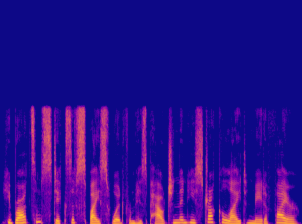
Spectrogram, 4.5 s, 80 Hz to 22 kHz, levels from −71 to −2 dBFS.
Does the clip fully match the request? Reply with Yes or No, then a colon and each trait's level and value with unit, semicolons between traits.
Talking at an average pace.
No: fast, 265 wpm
